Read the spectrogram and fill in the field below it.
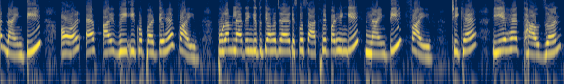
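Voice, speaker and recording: A woman's voice: high-pitched, no room sound. A woman teaching English reading, spelling each word out letter by letter, blending the parts, and putting questions to the viewer. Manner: spells words letter by letter, then blends them; asks rhetorical questions to the viewer. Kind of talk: slow spelling-out lesson.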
